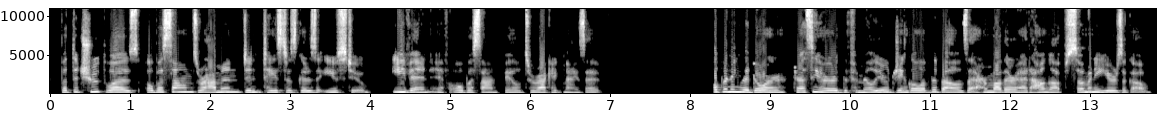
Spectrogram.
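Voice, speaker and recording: A woman narrating an audiobook in a measured, even storytelling manner. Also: a little high, no echo, low-quality recording.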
